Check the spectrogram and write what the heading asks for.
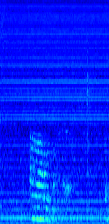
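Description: Steady low electrical hum running under the room sound, with a faint voice saying "um" about half a second in.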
